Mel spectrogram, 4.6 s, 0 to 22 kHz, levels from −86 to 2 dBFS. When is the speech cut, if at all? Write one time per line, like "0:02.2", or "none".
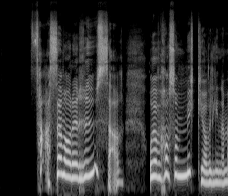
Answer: none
